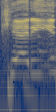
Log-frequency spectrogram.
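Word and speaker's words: Cawdur: It's your boy C-A-W-D-U-R, pronounced Caddy.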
